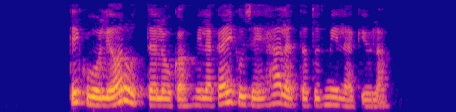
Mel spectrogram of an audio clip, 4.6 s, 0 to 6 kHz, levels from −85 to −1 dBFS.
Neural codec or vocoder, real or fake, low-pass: none; real; 5.4 kHz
